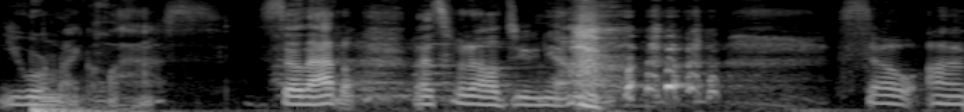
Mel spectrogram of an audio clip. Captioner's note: laughing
